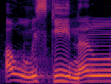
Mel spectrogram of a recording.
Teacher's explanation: इख्फा गुन्ना। औ मिस्कीनन, होंठ गोल नहीं करेंगे।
